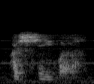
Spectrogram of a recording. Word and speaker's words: Khoshaba: Okay, let's go to the article written by Dr. Deborah Hashima. That's K, and I think the K is silent, K-H-O-S-H-A-B-A.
